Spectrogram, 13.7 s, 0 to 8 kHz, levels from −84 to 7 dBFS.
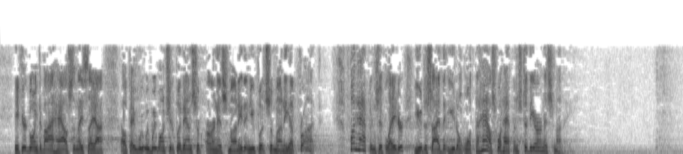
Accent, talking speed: American, 200 wpm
